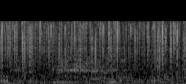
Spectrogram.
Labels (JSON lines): {"label": "biophony, cascading saw", "recorder": "SoundTrap 600 or HydroMoth"}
